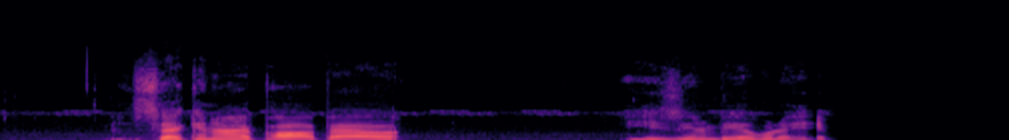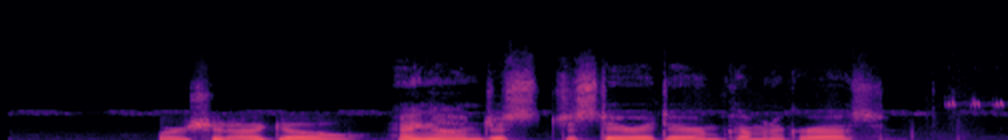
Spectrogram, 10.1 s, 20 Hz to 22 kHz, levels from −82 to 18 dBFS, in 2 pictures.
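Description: At 4.01 s a burst of packet loss leaves about 60 ms missing; the receiver stretches the last sound briefly, fading it before playback resumes further on. From 4.14 to 5.09 s the sound dies away into roughly 0.87 s of silence, likely a long network dropout, returning with nearly a second skipped.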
